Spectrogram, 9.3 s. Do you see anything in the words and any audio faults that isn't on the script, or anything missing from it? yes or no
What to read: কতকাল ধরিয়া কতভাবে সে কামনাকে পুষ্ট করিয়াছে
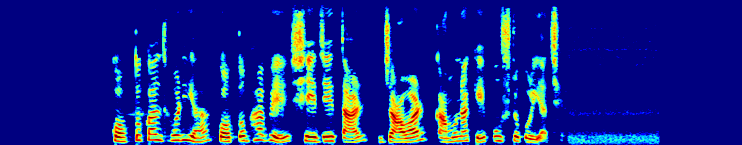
yes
